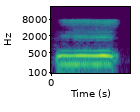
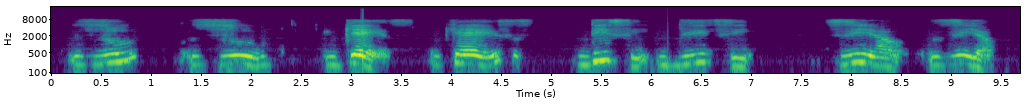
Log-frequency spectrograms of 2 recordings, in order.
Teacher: Spelling is as you know, is voiced counterpart of sa. Its phonation is voiced, which means the vocal cords vibrate during the articulation.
